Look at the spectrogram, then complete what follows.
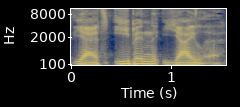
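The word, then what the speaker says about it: Iben Hjejle: Her last name is spelled H-J-E-J-E or something, but it's Eben Yaila.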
